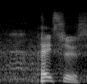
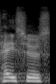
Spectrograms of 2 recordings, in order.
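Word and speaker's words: Jesús: somebody I you know they would say his name is hey Seuss and I'm like great and then I would see it written and I'm like mom that's his Jesus anybody ever experienced that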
